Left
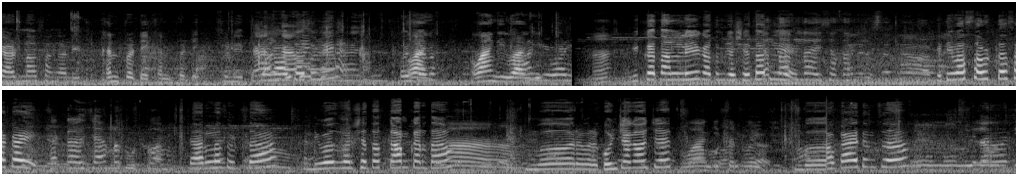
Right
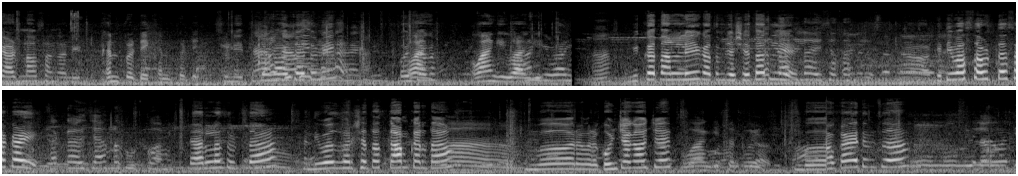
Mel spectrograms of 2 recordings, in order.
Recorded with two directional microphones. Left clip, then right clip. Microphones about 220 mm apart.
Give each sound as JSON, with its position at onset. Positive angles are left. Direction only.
{"t": 0.0, "sound": "speech", "side_deg": 0}
{"t": 1.0, "sound": "speech", "side_deg": -10}
{"t": 2.5, "sound": "speech", "side_deg": 25}
{"t": 2.9, "sound": "speech", "side_deg": 10}
{"t": 18.2, "sound": "speech", "side_deg": -5}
